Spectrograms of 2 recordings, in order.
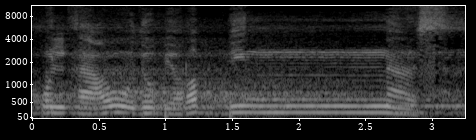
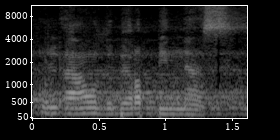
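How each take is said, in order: First: The doubled n is held with a nasal hum. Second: The doubled n is short without nasal hold. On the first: The speaker calls it right. "الصواب أن تقول ... الشدة هذه تعطيها غنة" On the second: The speaker calls it wrong. "لا تقول"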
